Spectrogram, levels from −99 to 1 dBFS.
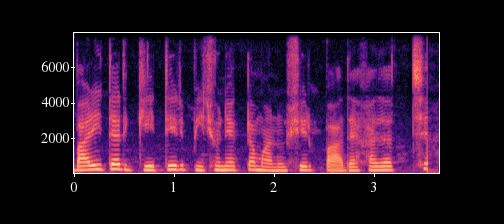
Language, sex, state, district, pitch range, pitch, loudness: Bengali, female, West Bengal, Alipurduar, 210-240 Hz, 220 Hz, -17 LUFS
